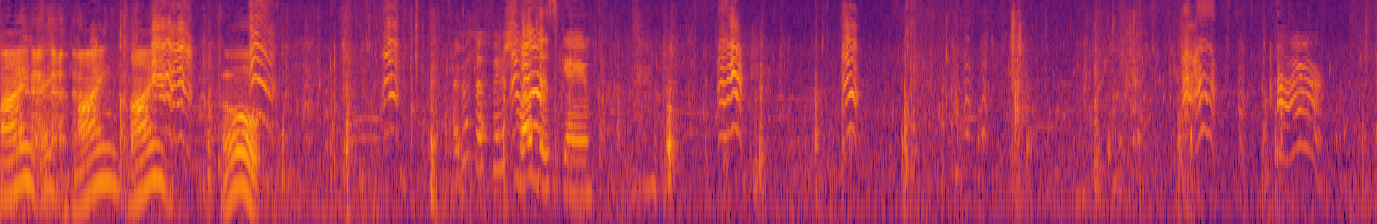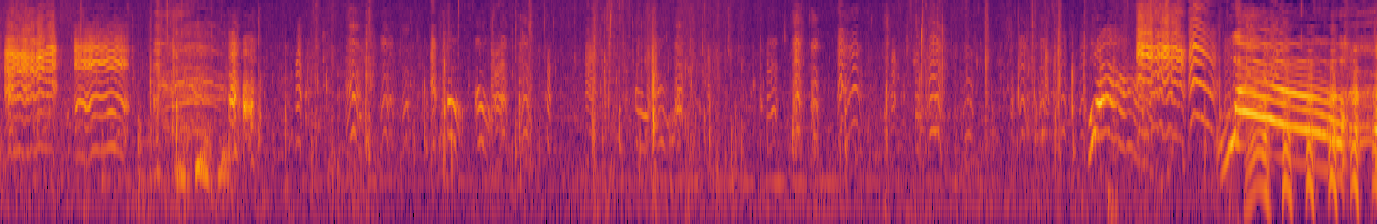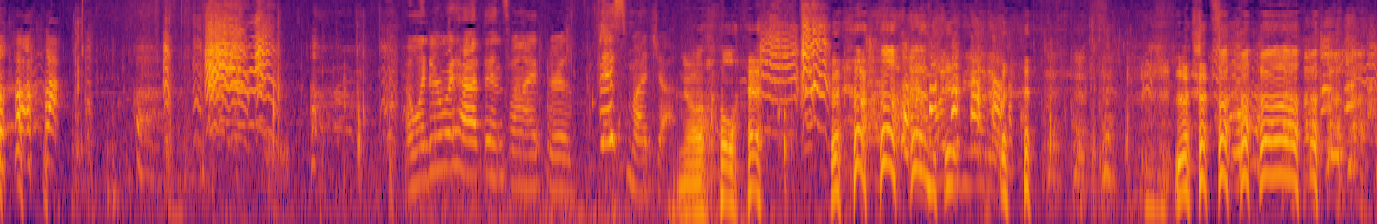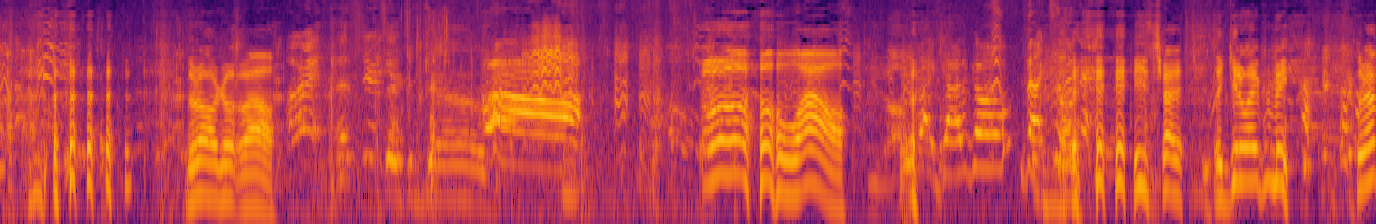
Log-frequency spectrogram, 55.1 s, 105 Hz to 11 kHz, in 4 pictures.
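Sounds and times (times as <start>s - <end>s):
gulls calling and squawking: 0.0s - 8.7s, 9.4s - 55.0s.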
